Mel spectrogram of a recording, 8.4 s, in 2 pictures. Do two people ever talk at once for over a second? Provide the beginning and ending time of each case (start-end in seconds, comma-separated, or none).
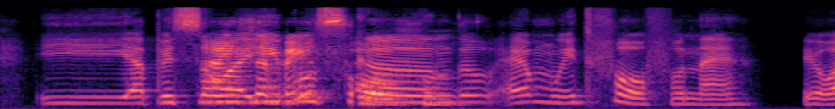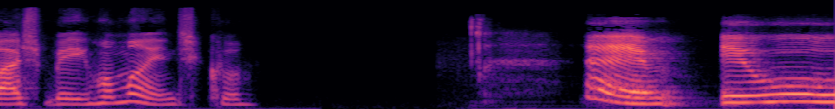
1.0-2.3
